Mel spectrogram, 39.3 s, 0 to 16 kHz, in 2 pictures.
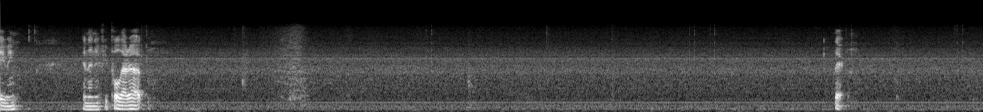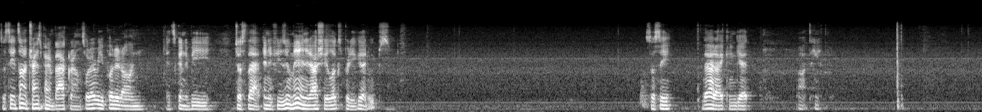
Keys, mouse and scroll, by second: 14.1 click, 16.6 click, 16.8 click, 19.0 click, 25.8-26.7 scroll up 3, 26.7 scroll down 1, 26.8-28.5 scroll down 2, 28.6 click, 33.6 click, 35.9 click, 38.8 click.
